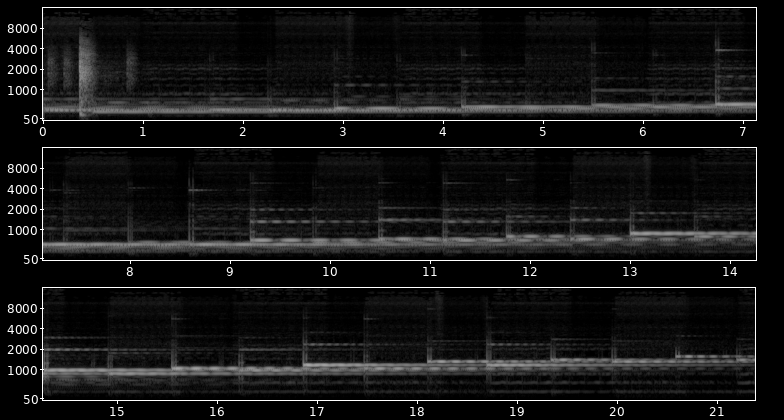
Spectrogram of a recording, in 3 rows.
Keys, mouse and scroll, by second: 2.8 ctrl+click, 5.5 ctrl+click, 6.2 ctrl+t, 7.4 alt+click, 10.5 alt+click, 17.4 ctrl+a, 20.2 ctrl+d.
